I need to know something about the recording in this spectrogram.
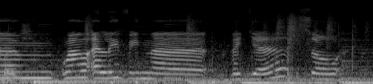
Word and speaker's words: WG: Well, I live in Vege, so Vege, yes.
